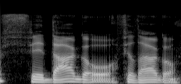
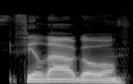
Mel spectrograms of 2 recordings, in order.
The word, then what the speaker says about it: Fidalgo: In 1790, Fidalgo, am I pronouncing that right? I have a couple different spellings in my notes. Fidalgo. I think that's it, Fidalgo. Fidalgo arrived in Alaska, and he explored around the areas of Cordova.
